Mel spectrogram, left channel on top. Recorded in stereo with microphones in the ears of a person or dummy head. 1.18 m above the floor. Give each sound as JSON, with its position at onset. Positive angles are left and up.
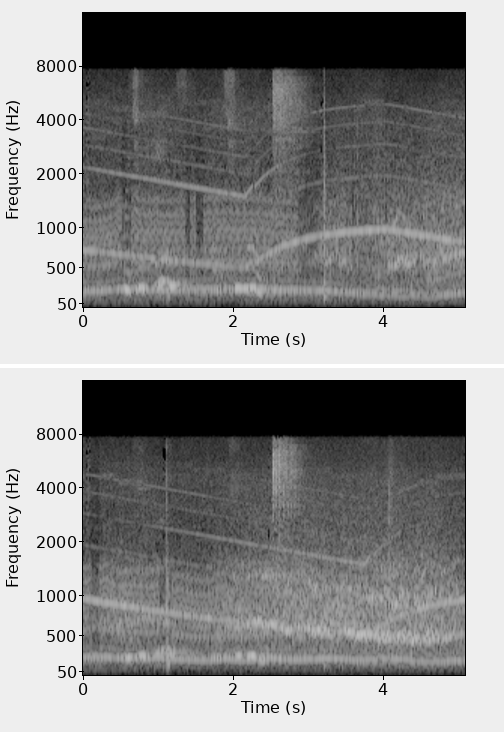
{"t": 0.5, "sound": "a woman speaking", "side_deg": 85, "distance_m": 0.6}
{"t": 2.5, "sound": "a dropped coin", "side_deg": -45, "distance_m": 1.3}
